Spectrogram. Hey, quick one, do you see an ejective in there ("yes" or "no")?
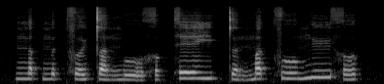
no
